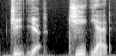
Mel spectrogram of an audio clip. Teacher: The vowel in it eat gets swallowed into the affricate J sound. And the final T in yet isn't even fully pronounced. It's like a stop in the throat, right? Yes, it becomes a glottal stop, a blockage of air in the throat.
